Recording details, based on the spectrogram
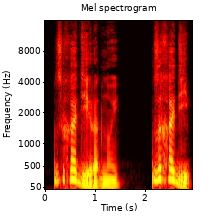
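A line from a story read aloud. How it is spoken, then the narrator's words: Almost gentle invitation. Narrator (Russian): почти ласково пригласил я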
